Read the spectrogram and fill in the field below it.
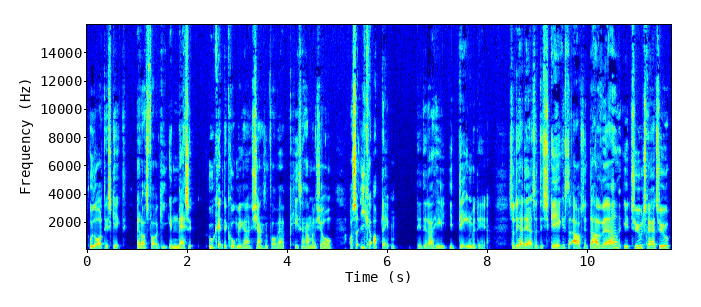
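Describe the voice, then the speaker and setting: A man hosting a comedy podcast, talking excitedly with many fillers. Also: medium pitch. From Denmark. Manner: fast, excited, full of fillers. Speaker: podcast host. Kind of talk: comedy podcast host, casual chat.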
